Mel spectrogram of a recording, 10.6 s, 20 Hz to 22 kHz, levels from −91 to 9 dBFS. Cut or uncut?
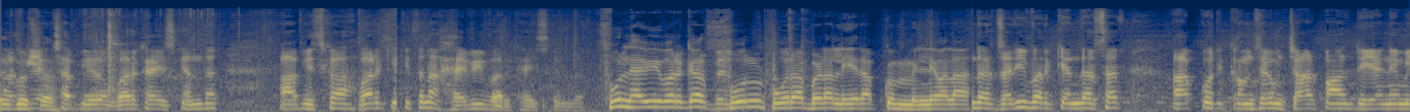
cut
